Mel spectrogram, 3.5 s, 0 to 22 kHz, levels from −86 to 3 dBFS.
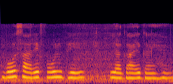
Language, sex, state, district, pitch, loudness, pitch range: Hindi, female, Haryana, Charkhi Dadri, 220 Hz, -15 LUFS, 210-230 Hz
